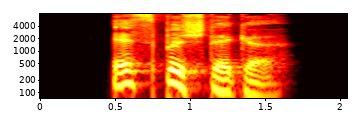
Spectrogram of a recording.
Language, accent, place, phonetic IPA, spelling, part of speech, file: German, Germany, Berlin, [ˈɛsbəˌʃtɛkə], Essbestecke, noun, De-Essbestecke.ogg
- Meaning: nominative/accusative/genitive plural of Essbesteck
